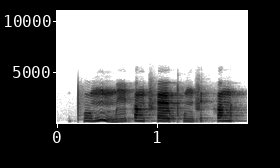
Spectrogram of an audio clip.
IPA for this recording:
pʰ uː˨˥ m ŋ ʊ˨˩ ŋ m iː˨˥ h ɐ˧ ŋ t͡sʰ ɛː˧ kʷʰ ɪ˨˧ ŋ s ɪ˥ k̚ h ɐ˥ n

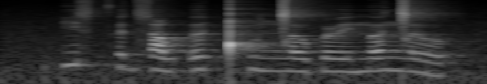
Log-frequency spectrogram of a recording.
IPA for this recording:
ʔ i s t̪ʰ ə d s ɑ w ʔ ə ǃʰ u ŋ͡ǀ ʌ o̯ p ə˞ e̯ n̪ ʌ ŋ͡ǀ ə o̯

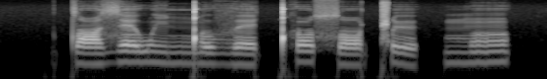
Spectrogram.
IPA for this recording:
tˤ ɛ z ɛ w ĩ ŋ͡ǃ o v ɛ ǃʰ u sˤ ø ǁ ø | m õ

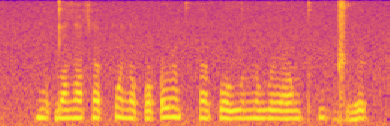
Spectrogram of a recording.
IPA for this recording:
ɡ ũ ʔ ɖ ã z ã s œ̃ ʔ p õ n õ ʔ õ ʔ ʕ ũ pʰ œ̃ p o v u n ũ v u ʕ õ ɡ pʰ y ɡ͡ǁ ø

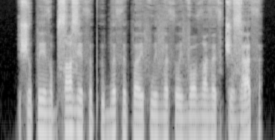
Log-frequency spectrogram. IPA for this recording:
ʃ ɤ p e ð ə b sˤ a z e θ ə pʼ ɯ b ə θ ɘ p ɐ e̯ f u e̯ v ɐ θ o e̯ v u o̯ ðˤ e ð ɘ θ t͡ʃ ɤ z a θ

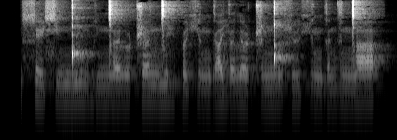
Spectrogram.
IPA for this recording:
ɬ e ɕ i ŋ͡ǃ i m b i ŋ͡ǀ ɜ l u ʈ͡ʂ ɜ ŋ͡ǀ i p œ ç ɜ ŋ ɡ a j ə l œ ʈ͡ʂ ə ŋ͡ǃ u ɬ ʉ ç œ ŋ ɡ ɜ n z ə ŋ͡ǀ a

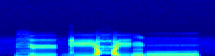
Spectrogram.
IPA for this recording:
z yː ɡ iː ħ iː ŋ uː

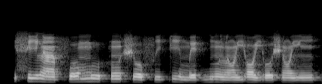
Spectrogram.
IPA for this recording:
s i˧ l ã˨ f o˨˦ m u˦˨ h ũ˧ ʃ o˨ f i˨˦ k i˦˨ m e˨˦ ɡ͡b ũ˦˨ l ɔ̃˨˦ j ɔ˦˨ j o˨˦ ʃ ɔ̃˧ j ĩ˧

